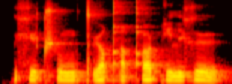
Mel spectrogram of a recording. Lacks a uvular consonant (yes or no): no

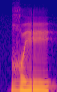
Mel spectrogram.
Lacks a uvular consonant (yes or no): no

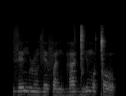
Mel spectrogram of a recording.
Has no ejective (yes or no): yes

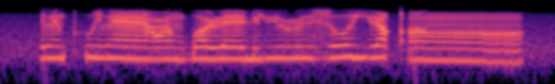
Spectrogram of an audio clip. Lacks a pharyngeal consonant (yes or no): no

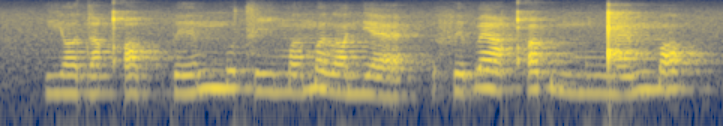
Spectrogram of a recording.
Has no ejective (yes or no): no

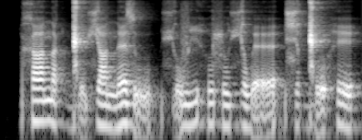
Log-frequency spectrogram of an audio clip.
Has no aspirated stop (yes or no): yes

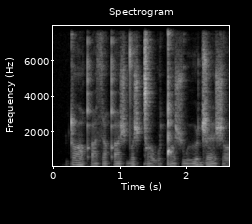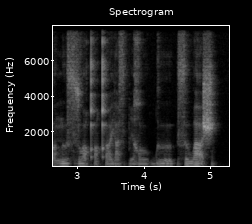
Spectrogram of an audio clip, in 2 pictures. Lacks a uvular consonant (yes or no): no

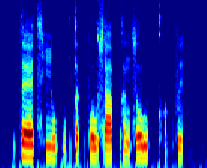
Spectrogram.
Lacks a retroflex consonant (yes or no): yes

